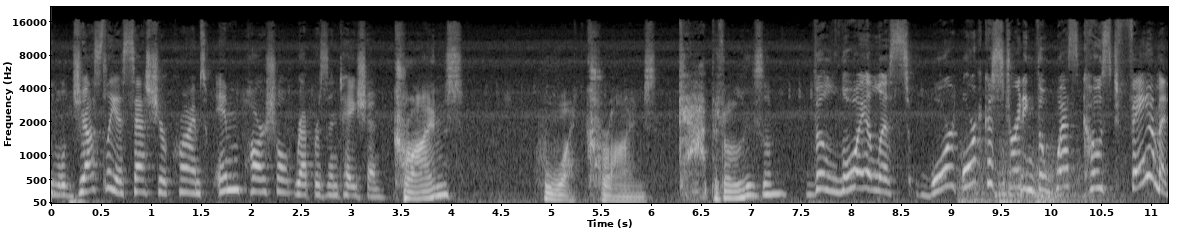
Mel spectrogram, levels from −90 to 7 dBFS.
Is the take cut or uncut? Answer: cut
